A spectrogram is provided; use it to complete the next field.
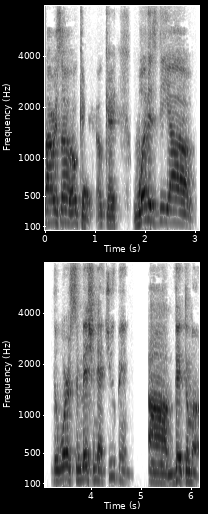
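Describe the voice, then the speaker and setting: This is a normal speaking voice at a fairly slow pace. Its pitch varies in an ordinary way. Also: man, fairly high pitch for a man. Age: 30s. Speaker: podcast host. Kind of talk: casual podcast interview.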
